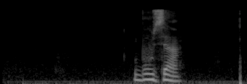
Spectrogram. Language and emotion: Russian, neutral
